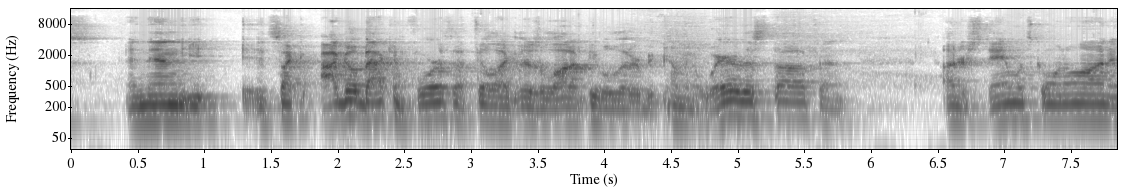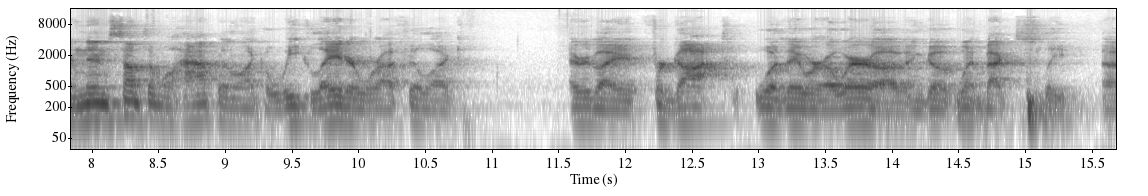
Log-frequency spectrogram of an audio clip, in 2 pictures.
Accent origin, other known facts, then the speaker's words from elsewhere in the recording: San Diego, California, United States; now in Tennessee, United States; Well, I grew up in San Diego, man.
